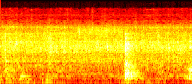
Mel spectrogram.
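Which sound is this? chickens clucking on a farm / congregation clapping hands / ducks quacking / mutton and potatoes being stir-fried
mutton and potatoes being stir-fried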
